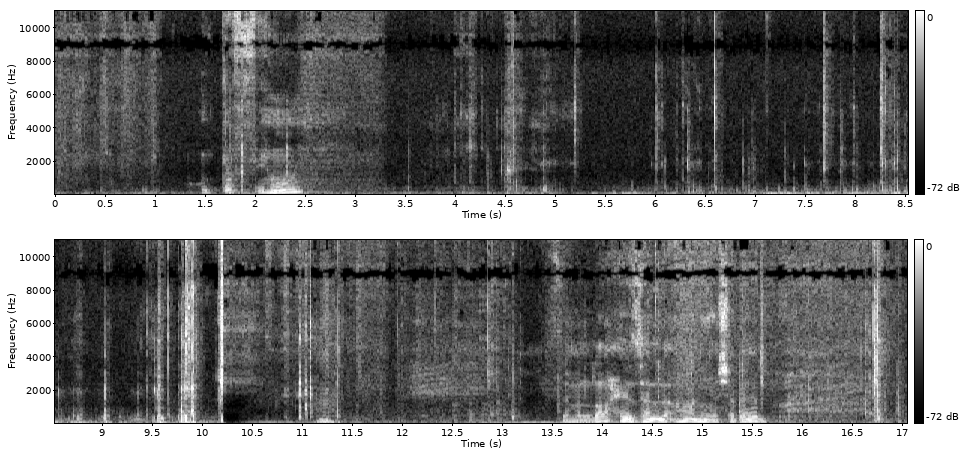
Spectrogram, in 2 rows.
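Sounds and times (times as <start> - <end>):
wiring and tools clicking: 3.5 - 13.7.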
